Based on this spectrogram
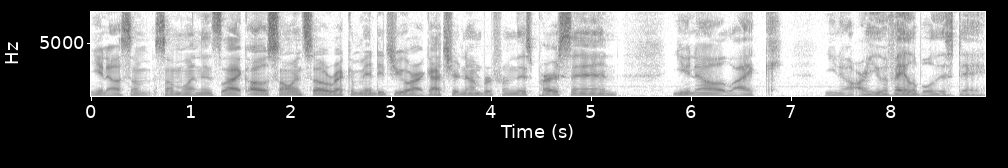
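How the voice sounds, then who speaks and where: With a Texas accent, a man talks at a moderate pace in a fairly low pitch and fairly even intonation. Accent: Southern US (Texas). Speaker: drummer. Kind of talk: casual chat.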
